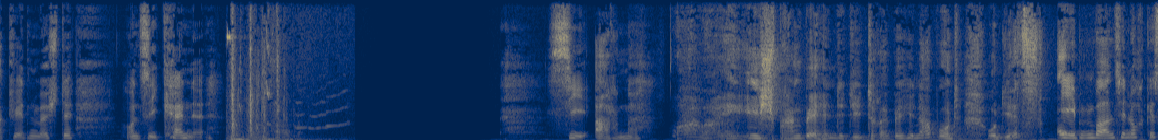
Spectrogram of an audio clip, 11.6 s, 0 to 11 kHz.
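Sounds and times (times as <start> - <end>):
speech: 0.0 - 2.8, 5.5 - 11.5
door being opened with a squeaky creak: 2.3 - 3.6.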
